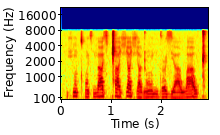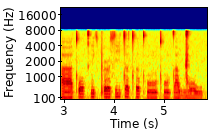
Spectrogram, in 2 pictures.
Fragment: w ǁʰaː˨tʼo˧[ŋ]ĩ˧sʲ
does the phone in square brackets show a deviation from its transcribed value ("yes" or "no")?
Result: yes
